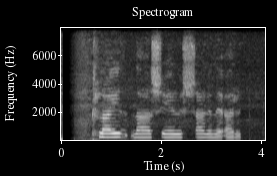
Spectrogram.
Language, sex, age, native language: Icelandic, female, 8, Icelandic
